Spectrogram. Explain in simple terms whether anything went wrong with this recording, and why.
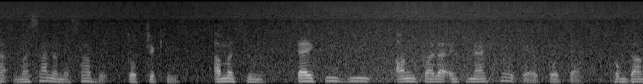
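Nothing went wrong here.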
